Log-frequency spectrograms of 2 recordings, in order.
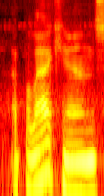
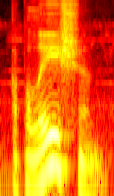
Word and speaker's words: Appalachian: Google says Appalachian. Ah, it's British pronunciation. And American Appalachin. Appalachian. See this is American. Appalachin. And this is And this is British. Appalachian. Appalachian. like like appellation like court of appeal court of appellation.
